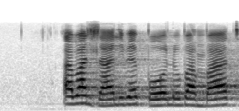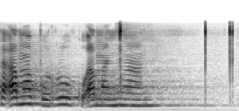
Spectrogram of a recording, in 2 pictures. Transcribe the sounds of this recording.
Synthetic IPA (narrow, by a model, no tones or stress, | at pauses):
aɓaɮaliɓɛb̥ʱɔlɔɓambʱatʰa̰ʔamab̥ʱuruɡ̥ʱuamaŋ͡ǀaːna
